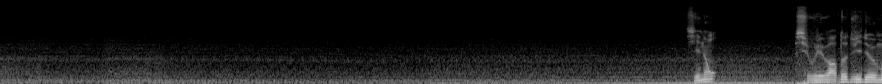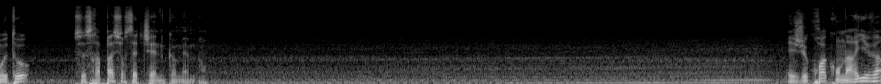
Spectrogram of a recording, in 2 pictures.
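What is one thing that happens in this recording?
A truck engine hums steadily.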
